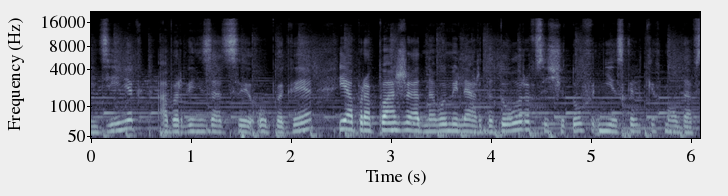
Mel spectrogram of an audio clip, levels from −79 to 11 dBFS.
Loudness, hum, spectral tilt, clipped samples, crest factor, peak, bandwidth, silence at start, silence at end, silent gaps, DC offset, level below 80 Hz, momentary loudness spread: -20 LUFS; none; -5 dB/octave; under 0.1%; 18 dB; -2 dBFS; 18 kHz; 0 s; 0 s; none; under 0.1%; -40 dBFS; 7 LU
